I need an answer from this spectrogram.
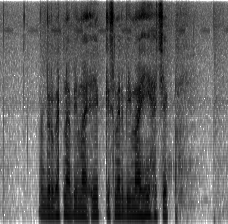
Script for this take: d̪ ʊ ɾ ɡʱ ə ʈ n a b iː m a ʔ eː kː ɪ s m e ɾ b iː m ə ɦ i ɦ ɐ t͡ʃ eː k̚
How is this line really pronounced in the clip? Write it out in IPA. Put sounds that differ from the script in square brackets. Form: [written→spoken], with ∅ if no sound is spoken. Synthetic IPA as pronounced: d̪ ʊ ɾ ɡʱ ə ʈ n a b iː m a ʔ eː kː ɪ s m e ɾ b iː m [ə→a] ɦ i ɦ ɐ t͡ʃ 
